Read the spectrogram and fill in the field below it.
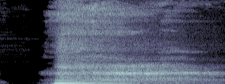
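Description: After a brief silence, a long, slow breath out begins with a soft voiced sigh, then continues as a steady, breathy exhale for nearly two seconds. It is a person demonstrating a long out-breath in a breathing practice.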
